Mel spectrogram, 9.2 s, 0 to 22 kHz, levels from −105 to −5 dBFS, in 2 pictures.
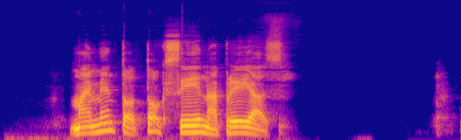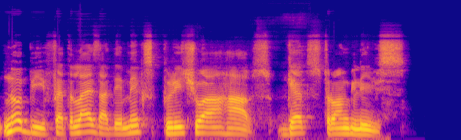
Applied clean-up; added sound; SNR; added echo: neural mask model Resemble Enhance denoiser.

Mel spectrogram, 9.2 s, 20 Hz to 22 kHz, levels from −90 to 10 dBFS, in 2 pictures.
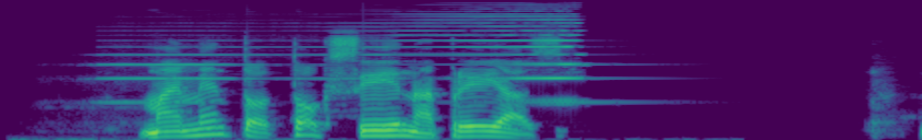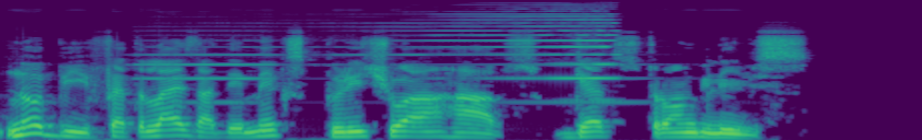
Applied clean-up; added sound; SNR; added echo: classical method spectral subtraction.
